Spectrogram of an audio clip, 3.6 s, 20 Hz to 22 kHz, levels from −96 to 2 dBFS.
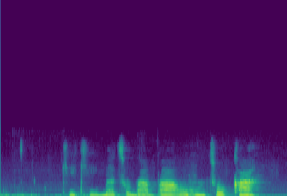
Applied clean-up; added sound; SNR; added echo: none; Rattle; 17 dB; none.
